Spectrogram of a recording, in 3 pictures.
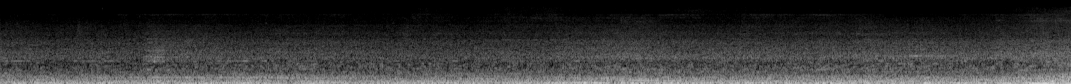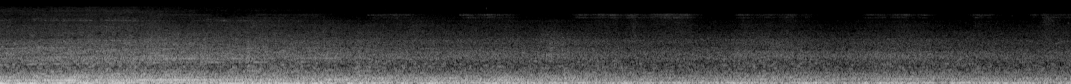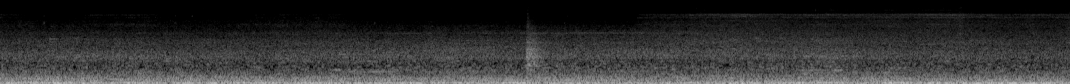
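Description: City road traffic running past, a steady wash of engines and tyres, with one vehicle swelling louder and fading again about ten to fourteen seconds in.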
